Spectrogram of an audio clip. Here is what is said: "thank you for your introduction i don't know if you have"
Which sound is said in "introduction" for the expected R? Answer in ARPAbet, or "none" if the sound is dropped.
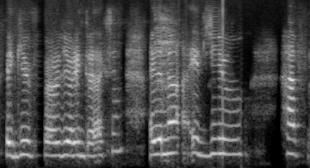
none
